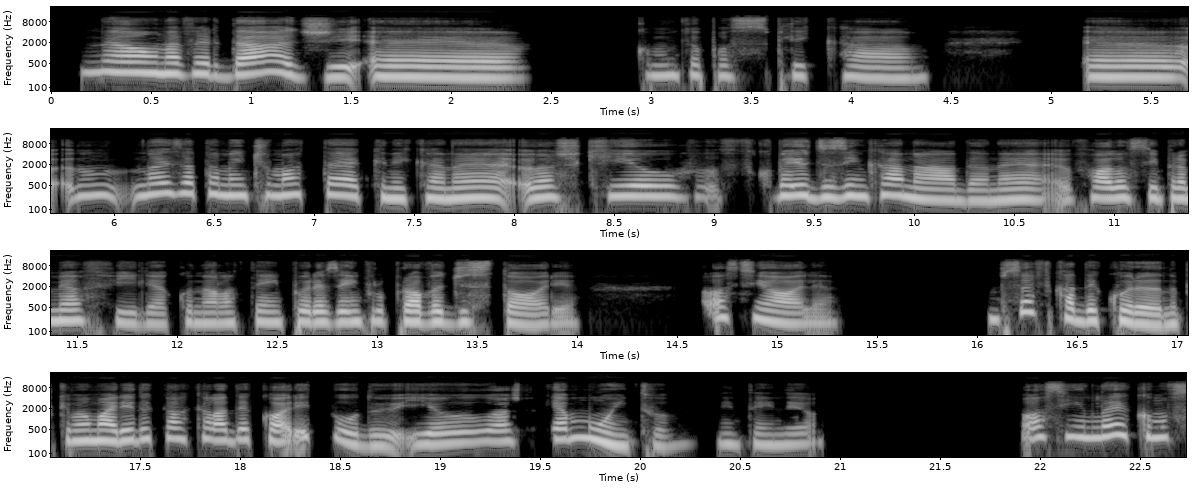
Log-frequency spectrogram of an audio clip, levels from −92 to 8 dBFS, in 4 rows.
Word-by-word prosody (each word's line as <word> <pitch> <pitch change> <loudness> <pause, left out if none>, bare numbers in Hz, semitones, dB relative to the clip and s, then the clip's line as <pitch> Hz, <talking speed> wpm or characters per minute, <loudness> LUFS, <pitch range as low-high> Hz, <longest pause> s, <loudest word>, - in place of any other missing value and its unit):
Não, 275 -1 +4
na 255 0 +5
verdade, 240 -4 +2
eh, 195 -2 +3 0.6
como 220 +1 -5
que 225 - -8
eu - - -5
posso 215 -2 -8
explicar? 195 -3 -5 0.8
Hã, 200 -1 +2
n 250 -1 -4
não 260 - 0
é - - +2
exatamente 280 -4 -1
uma 260 +1 +1
técnica, 220 -5 0
né, 215 +1 +2
eu 215 - +1
acho 225 0 -2
que 245 - -4
eu 240 -1 +3
vo 225 0 -13
fico - - -22
meio 250 +1 +3
desencanada, 220 -5 +1
né, 195 +1 -1
eu - - -6
falo 215 0 +2
assim 215 0 -3
para 210 0 +1
minha 210 0 +3
filha 170 -4 -6
quando 175 0 -5
ela 175 0 -1
tem, 190 0 -3
por 190 +1 -1
exemplo, 190 +1 0
prova 190 0 +4
de 185 +1 -3
história. 160 - -2 0.6
Falo - - -1
assim: 235 - -1
"Olha, 175 - +1 0.8
não 225 - -3
precisa 365 +10 0
ficar 265 -8 0
decorando", 190 -6 +2
porque 230 - -7
meu 230 0 +3
marido 235 +2 +4
quer 270 0 -2
que 275 - -5
ela 240 -1 +4
decore 250 +1 +2
tudo 180 - -1
e 185 - -2
eu 205 +4 0
acho 225 0 -2
que 255 - 0
é - - +3
muito, 185 - +1 0.2
entendeu. 185 0 -6 1.0
Ou - - -1
assim: 300 +1 -2
"Lê 315 +4 +3
como 295 -2 -1
se - - -8
210 Hz, 175 wpm, -23 LUFS, 190-245 Hz, 1.0 s, na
